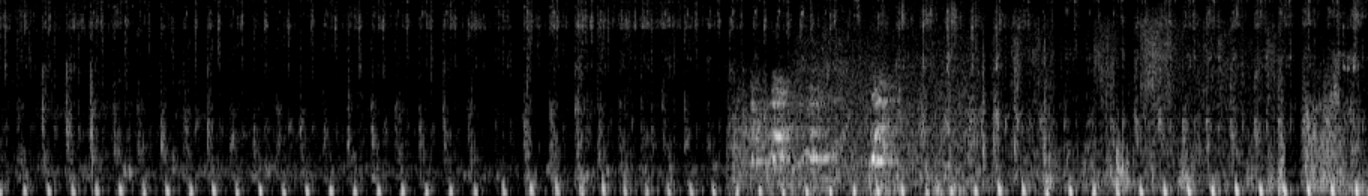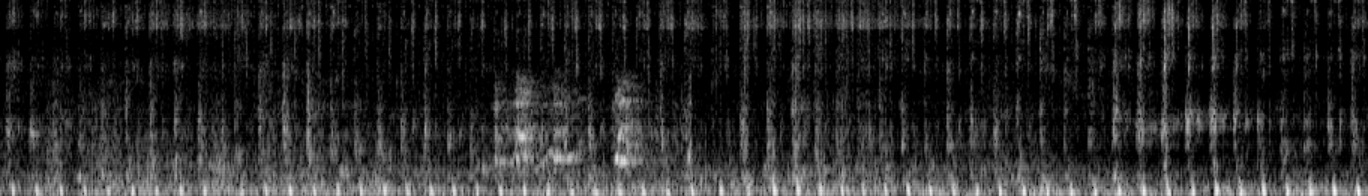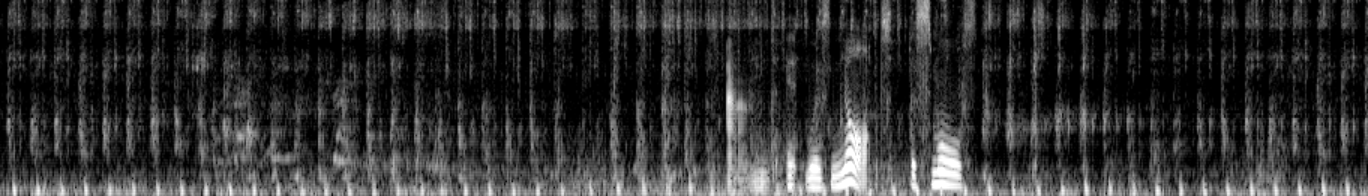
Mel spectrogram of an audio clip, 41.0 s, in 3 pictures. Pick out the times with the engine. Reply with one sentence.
The engine can be heard from 0.0 to 41.0 s.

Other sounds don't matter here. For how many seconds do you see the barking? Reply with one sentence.
The barking can be heard for 5 seconds in total.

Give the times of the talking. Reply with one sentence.
The talking can be heard from 34.5 to 37.1 s.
